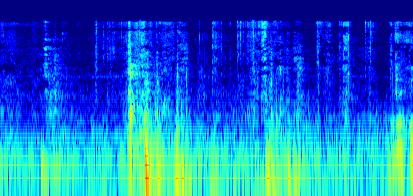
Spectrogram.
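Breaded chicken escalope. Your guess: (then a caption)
Crispy. A breaded chicken escalope is cut for a Caesar salad, producing dull, low-heavy crunching and crackling bursts, loudest in a cluster early on and then trailing into quieter intermittent crackles. The audible crunch shows the breaded coating is crispy.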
